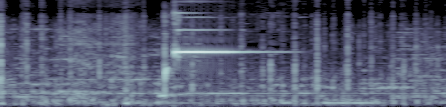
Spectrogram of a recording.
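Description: A single bright bell-like ding about two seconds in, ringing away over about a second, just after a short rising swoop. Under it are faint music and small clicks.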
